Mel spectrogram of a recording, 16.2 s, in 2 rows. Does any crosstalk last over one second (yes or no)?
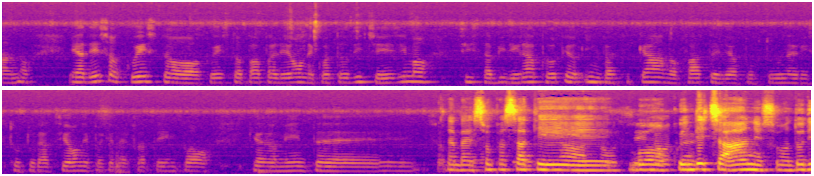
yes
